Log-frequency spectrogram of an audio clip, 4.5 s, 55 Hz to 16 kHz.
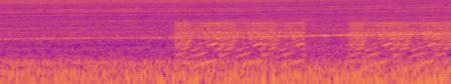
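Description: FlightFactor 767-300 freighter jet engines spooling up in X-Plane 12, a steady loud roar with a rising tone and a rhythmic pulsing pattern layered on top, continuous throughout with no talking.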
